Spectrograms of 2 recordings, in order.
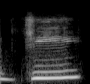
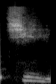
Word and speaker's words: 几: 你有几个孩子？Now 几 is the third tone 哈，你有几个孩子？And 几个 is how many, but for less than 10 children.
